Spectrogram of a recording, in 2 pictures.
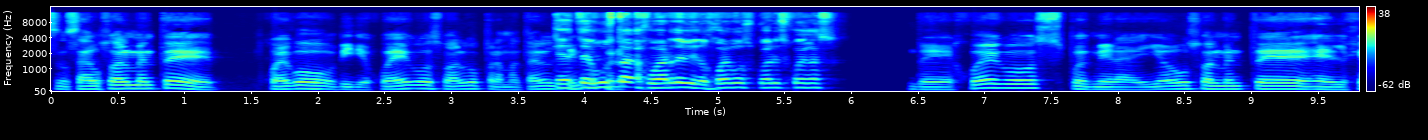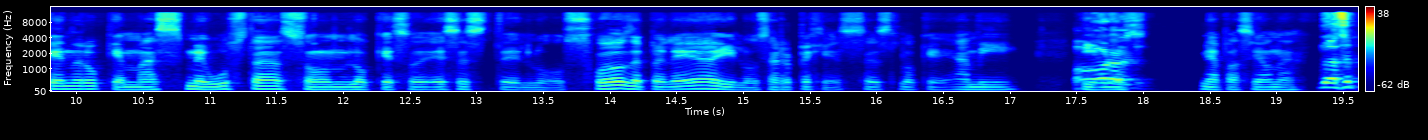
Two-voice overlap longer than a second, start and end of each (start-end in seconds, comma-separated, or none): none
